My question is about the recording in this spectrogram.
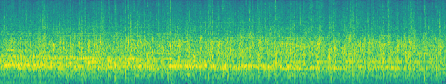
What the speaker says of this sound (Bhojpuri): उनके खातिर एक बार जोरदार ताली मलेशिया।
